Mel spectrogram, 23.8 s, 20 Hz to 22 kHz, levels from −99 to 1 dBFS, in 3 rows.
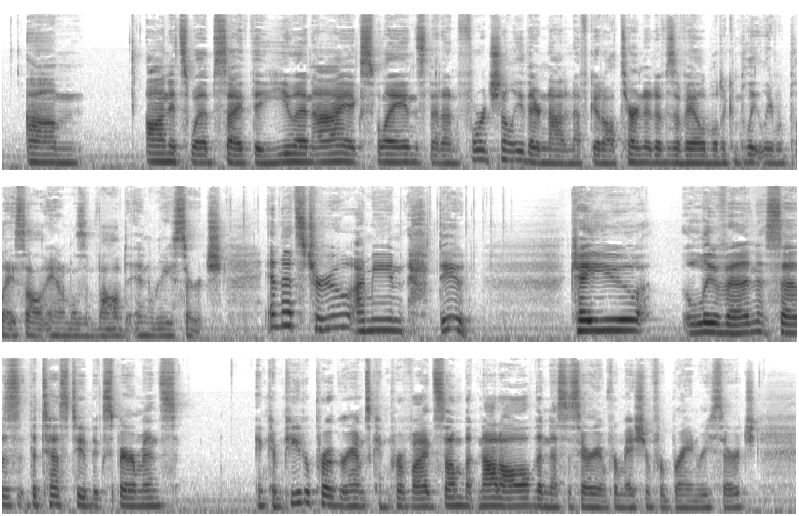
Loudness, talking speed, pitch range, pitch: -26 LUFS, 130 wpm, 130-165 Hz, 145 Hz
